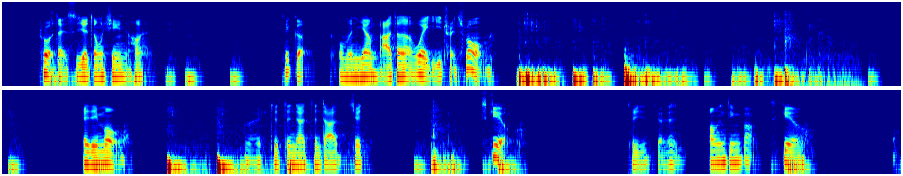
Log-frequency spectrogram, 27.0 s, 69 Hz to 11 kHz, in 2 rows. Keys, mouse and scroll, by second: 1.2 click, 1.6 click, 2.0 Tab, 2.8 Tab, 3.7 click, 4.1 click, 6.7 click, 6.9-9.9 drag, 12.3 Tab, 12.8 Tab, 13.4 click, 13.6 Tab, 15.5 click, 16.0 KP_7, 16.7 KP_Divide, 17.9 shift+click, 18.7 shift+click, 19.5 shift+click, 21.0 s, 23.1-25.3 drag, 25.3 s.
